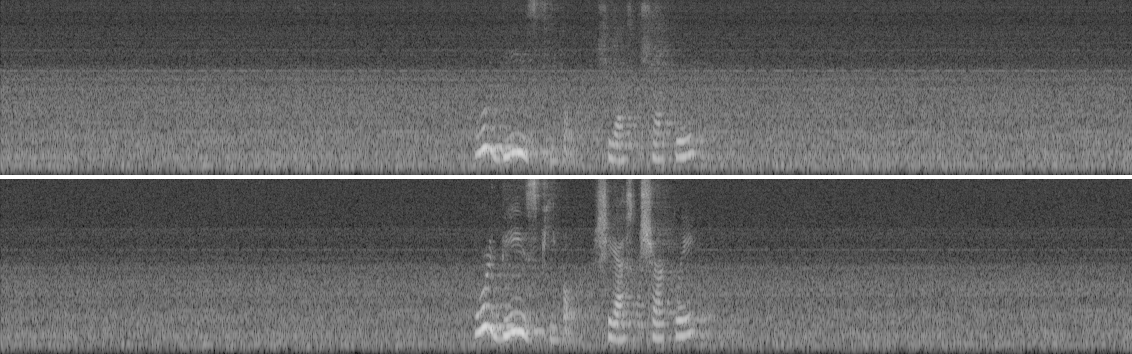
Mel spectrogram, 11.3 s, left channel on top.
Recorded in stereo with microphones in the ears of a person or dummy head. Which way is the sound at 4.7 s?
35° right (ahead or behind).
